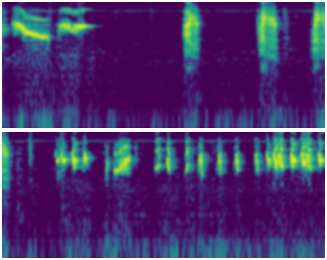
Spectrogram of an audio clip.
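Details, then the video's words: Long-tailed shrike song used to lure others into replying: two slurred descending whistles, three widely spaced harsh rasps, then a quickening, dense chatter of short, varied high notes. "BURUNG CENDET GACOR NGOTOT || pancingan cendet agar nyaut gacor"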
